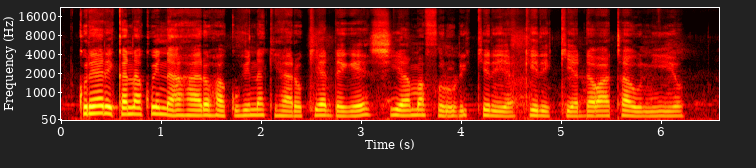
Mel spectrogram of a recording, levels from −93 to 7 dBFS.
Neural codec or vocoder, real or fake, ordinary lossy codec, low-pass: vocoder, 44.1 kHz, 128 mel bands, Pupu-Vocoder; fake; none; none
